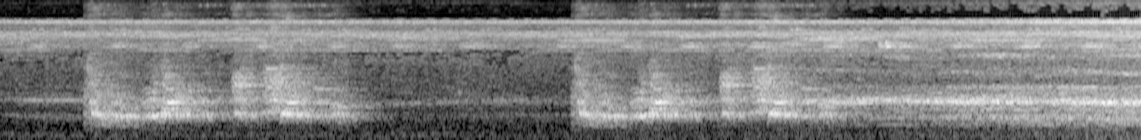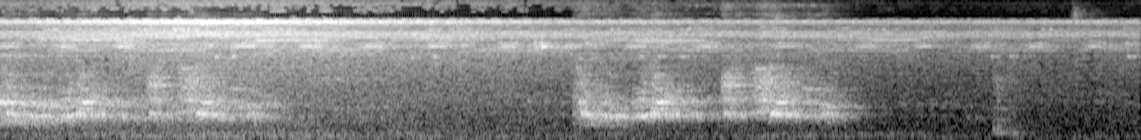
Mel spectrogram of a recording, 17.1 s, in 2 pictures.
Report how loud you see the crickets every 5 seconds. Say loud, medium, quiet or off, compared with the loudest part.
quiet, loud, medium, quiet.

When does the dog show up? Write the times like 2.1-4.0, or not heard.
0.6-2.6, 4.2-6.3, 8.6-10.6, 12.8-14.8.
